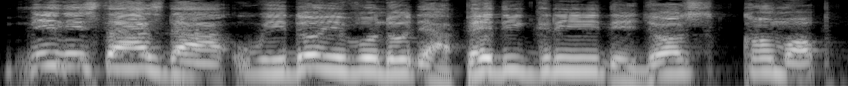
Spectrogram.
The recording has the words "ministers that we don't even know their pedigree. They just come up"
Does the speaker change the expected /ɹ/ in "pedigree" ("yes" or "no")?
no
